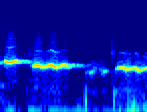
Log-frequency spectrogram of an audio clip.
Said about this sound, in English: your whistle was very much like a good whistle, like you could whistle along to a tune.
